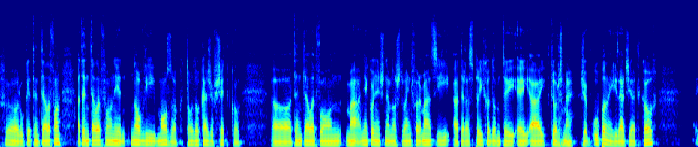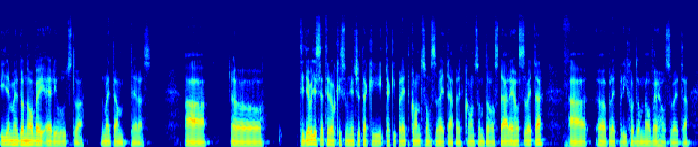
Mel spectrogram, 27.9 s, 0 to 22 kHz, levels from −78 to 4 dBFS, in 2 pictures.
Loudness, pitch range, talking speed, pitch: -28 LUFS, 80-90 Hz, 135 wpm, 85 Hz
